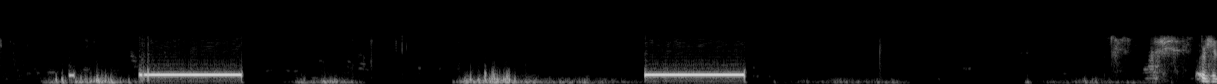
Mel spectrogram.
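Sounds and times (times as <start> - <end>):
low noises: 0.0 - 12.1
long telephone beeps after a dropped call: 1.4 - 2.4, 6.4 - 7.5.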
